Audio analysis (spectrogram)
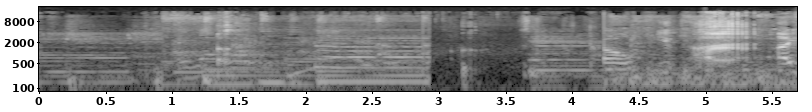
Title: The Ultimate Burping & Belching Masterpiece 🇮🇹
